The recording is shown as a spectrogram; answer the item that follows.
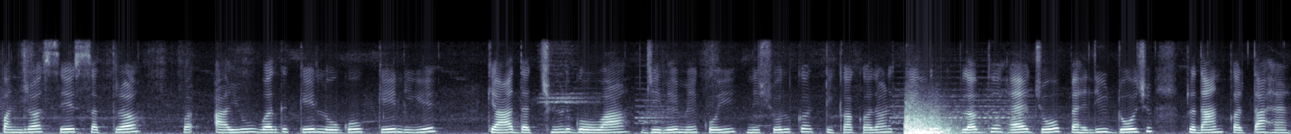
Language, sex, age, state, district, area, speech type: Hindi, female, 18-30, Uttar Pradesh, Mirzapur, urban, read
